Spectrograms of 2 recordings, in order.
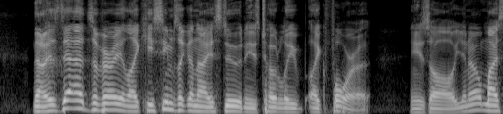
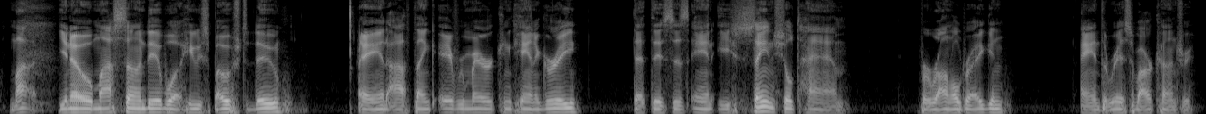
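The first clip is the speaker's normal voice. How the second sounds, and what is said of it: Put-on Western American accent. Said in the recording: “He doesn't have a Western accent, but I'm going to give him one.”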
